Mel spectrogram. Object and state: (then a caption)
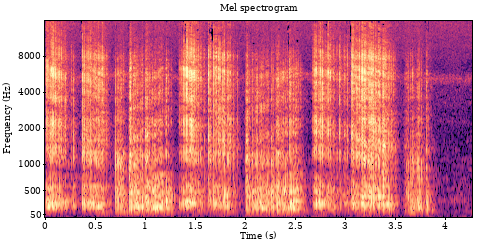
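Woven plastic sleeping mat. The tail of a pink plastic comb scratches back and forth across the strips of a large, flat, woven plastic sleeping mat. The result is a series of rough, raspy strokes with a ribbed, buzzing texture and a mid-range tone, each separated by brief pauses, before the sound fades into quiet at the end.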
